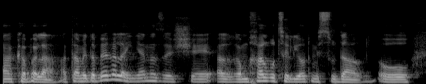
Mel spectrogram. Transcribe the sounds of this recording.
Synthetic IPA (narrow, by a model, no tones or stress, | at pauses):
kabalaatame̞dabe̞ʁalainjanaze̞ʃe̞aʁamχalʁo̞t͡selijo̞tmesudaʁo̞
